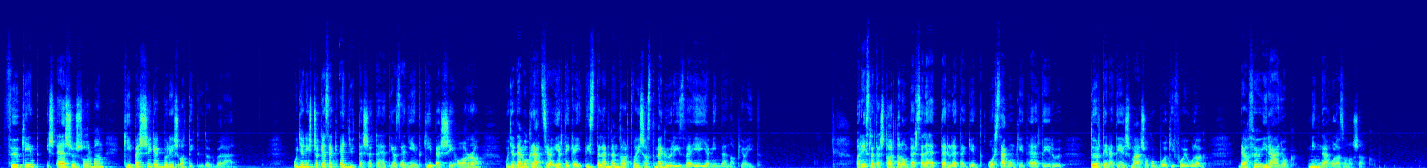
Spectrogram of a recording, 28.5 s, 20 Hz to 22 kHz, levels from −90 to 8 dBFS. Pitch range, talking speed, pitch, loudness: 180-225 Hz, 95 wpm, 200 Hz, -34 LUFS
